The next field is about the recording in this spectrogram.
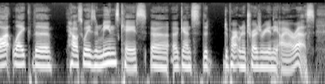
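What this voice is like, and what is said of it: Usual voice. Nothing is said of it.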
